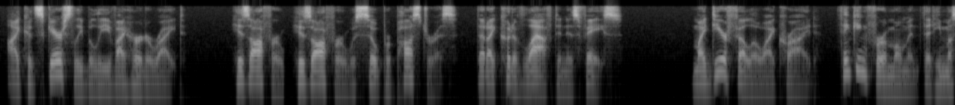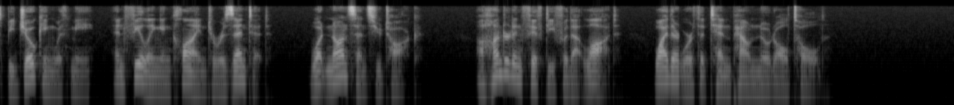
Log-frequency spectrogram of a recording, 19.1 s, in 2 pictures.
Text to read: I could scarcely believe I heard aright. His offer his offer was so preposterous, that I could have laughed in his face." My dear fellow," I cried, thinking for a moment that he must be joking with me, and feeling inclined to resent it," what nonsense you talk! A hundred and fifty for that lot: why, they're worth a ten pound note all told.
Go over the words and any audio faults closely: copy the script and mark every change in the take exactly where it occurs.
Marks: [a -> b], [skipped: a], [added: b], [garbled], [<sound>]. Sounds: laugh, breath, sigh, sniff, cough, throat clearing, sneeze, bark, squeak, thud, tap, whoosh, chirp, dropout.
I could scarcely believe I heard aright. His offer his offer was so preposterous, that I could have laughed in his face." My dear fellow," I cried, thinking for a moment that he must be joking with me, and feeling inclined to resent it," what nonsense you talk! A hundred and fifty for that lot: why, they're worth a ten pound note all told.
